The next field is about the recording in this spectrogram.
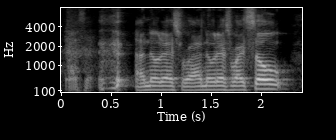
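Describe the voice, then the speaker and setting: Hoarse man hosting a sports podcast. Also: mid-range voice, fairly even intonation, normal speed, heavy background noise. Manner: loose, repeats words, slangy and friendly. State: hoarse from a cold. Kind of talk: casual sports talk show.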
